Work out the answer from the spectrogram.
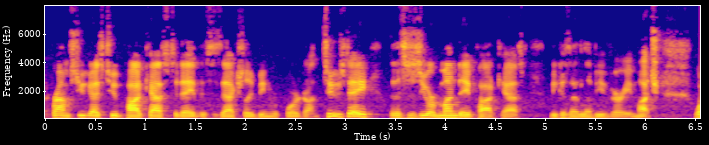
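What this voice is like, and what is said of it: Hoarse, nearly lost voice. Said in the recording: “I've lost my voice, but I'm trying to power through it.”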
